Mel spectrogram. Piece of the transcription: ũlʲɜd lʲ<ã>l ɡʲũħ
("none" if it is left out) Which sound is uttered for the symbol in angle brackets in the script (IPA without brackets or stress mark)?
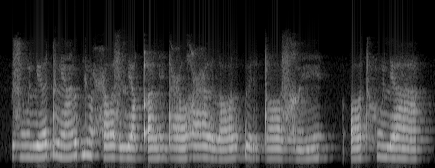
ã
